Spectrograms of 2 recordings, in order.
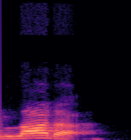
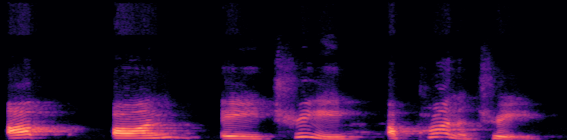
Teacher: you kind of connect the words together so that it sounds like one word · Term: liaison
